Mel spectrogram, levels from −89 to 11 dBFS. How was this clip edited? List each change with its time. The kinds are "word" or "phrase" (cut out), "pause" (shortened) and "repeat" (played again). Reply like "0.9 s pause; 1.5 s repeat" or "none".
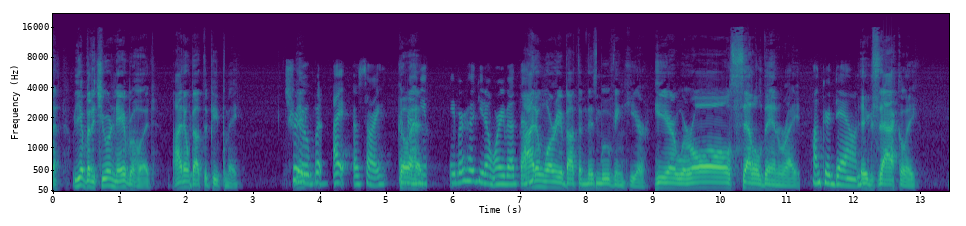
2.0 s word; 2.6 s word; 4.1 s word; 8.1 s word; 9.0 s phrase; 11.2 s word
